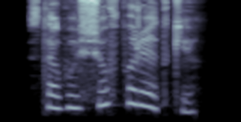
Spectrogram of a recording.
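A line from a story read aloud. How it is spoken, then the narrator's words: Small voice nearby. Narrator (Russian): Раздался рядом голосок Франциски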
